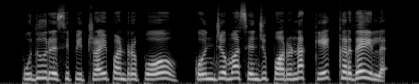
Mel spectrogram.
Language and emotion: Tamil, angry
